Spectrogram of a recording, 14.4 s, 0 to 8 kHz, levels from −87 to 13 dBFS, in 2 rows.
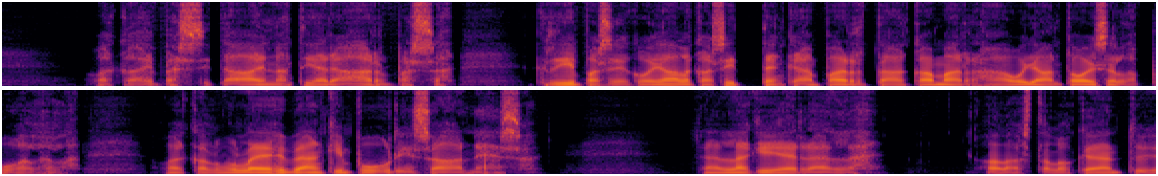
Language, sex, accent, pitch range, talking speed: Finnish, male, native, 75-90 Hz, 95 wpm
